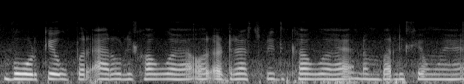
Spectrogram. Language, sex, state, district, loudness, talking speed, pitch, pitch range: Hindi, female, Punjab, Pathankot, -16 LUFS, 220 wpm, 240 Hz, 235-245 Hz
